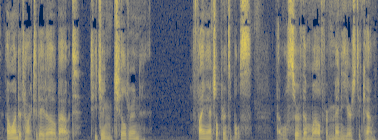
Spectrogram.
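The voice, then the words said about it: Gravelly, rough voice. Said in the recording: “My voice is a little bit gravelly today. I'm recovering from being under the weather a little bit.”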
